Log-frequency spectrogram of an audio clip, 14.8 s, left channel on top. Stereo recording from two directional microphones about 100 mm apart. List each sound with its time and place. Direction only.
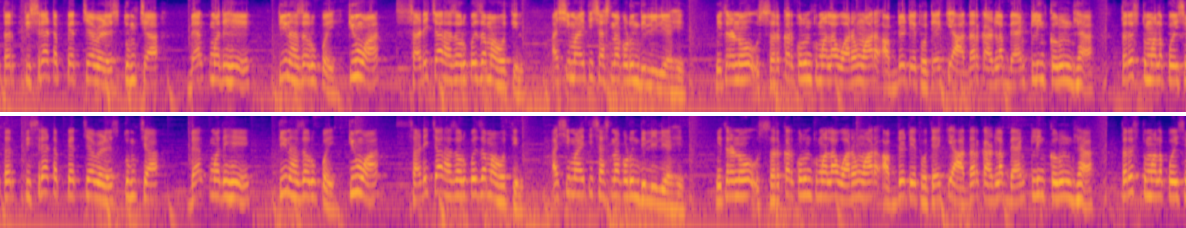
0.0 s speech: 30° left (ahead or behind)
